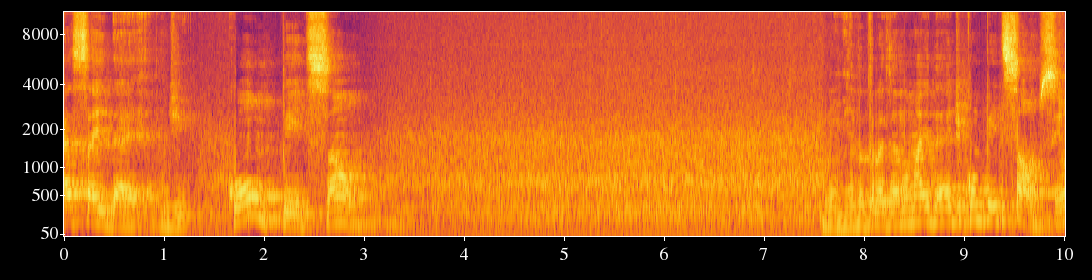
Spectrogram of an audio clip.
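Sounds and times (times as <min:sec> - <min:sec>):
constant low hum: 0:00.0 - 0:10.0
low rumbling noise: 0:00.0 - 0:10.0.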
